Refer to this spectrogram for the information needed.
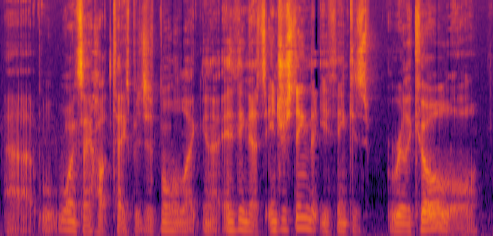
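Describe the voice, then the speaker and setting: Croaky Australian man hosting a podcast. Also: medium pitch, fast talker, a little mellow. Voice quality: gravelly. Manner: stammering restarts, laughs often. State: croaky from a recent cold. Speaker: podcast host. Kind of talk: casual podcast chat.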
